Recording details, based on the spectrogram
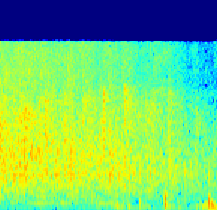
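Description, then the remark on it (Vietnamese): A crowd claps steadily for a few seconds, a dense, even patter of many hands at moderate volume, with a few heavier thumps near the end. “Trước hết sưởng tràng pháo tay hoan nghênh tinh thần của các vị.”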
